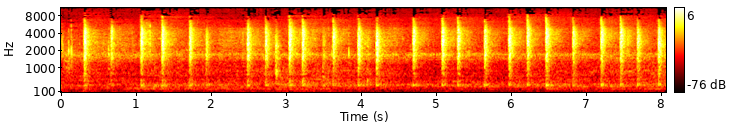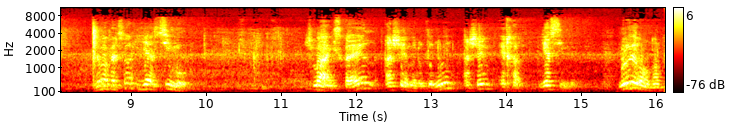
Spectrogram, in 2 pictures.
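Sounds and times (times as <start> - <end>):
quiet tapping clicks of writing out a prayer text: 0.0 - 8.6
speech: 8.6 - 9.9, 11.4 - 16.1.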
